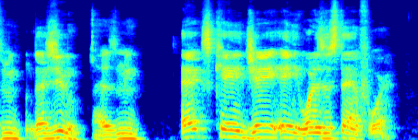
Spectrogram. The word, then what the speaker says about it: Xkja: Xkja. That's how you say it. BC, everybody was getting confused with it. So it's Xkja.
